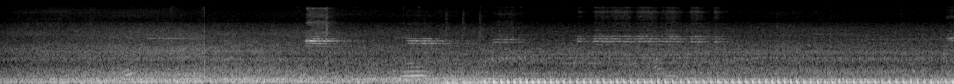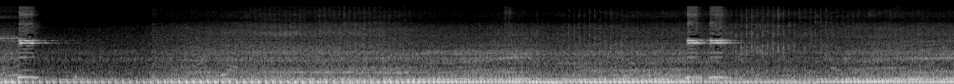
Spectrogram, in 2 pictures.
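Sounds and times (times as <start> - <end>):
motorcycle engine running: 4.2 - 14.2.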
